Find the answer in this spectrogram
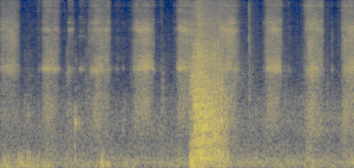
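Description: A Slick 'n Easy pumice-type grooming block scraping through a horse's shedding winter coat in short, raspy strokes, a few a second. A little past the middle the horse snorts once, a loud noisy blow about half a second long.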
